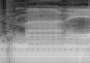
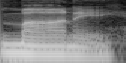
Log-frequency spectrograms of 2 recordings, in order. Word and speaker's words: Mahoney: Reed Mahoney out for season. – Reed Marnie. As our dear friend Ken O'Currawong would know, it's Marnie, as the Irish would pronounce it.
